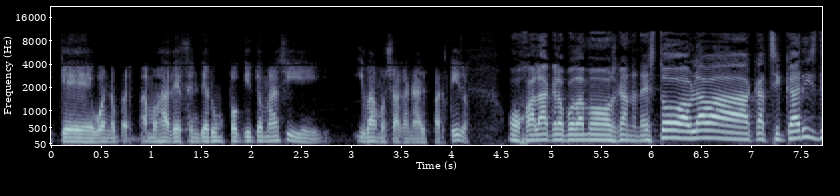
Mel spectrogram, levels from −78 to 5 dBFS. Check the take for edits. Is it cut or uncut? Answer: uncut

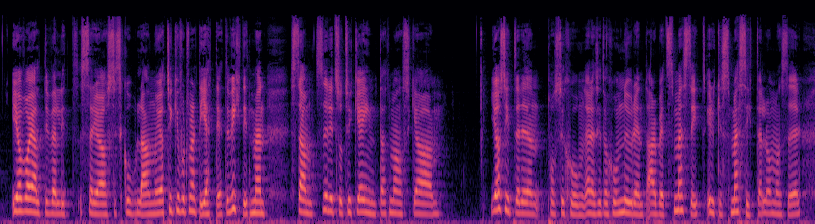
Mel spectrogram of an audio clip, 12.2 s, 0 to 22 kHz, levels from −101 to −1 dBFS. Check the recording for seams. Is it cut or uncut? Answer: uncut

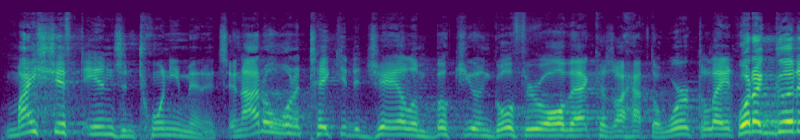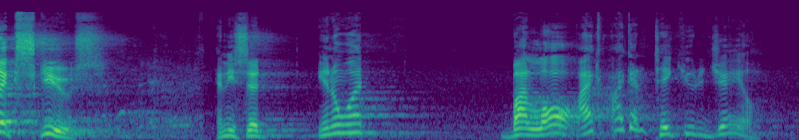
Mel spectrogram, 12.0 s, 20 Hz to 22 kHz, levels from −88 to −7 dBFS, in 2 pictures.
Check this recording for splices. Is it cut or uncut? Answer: cut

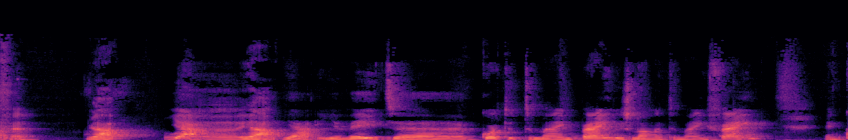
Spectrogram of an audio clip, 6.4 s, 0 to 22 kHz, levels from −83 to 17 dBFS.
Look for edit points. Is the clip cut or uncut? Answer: cut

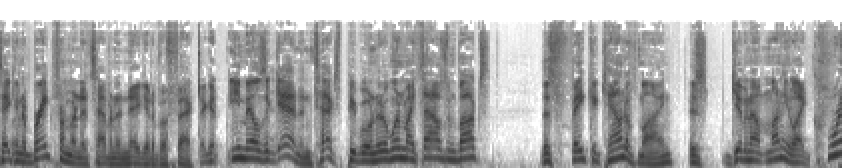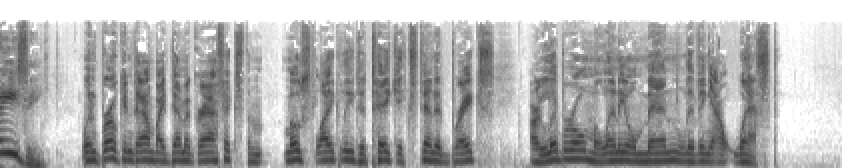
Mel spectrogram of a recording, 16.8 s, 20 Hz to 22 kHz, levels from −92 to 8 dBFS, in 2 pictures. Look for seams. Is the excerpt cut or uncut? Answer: cut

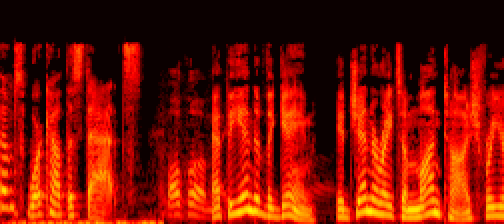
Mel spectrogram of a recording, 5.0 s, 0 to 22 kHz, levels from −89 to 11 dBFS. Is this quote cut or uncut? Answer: uncut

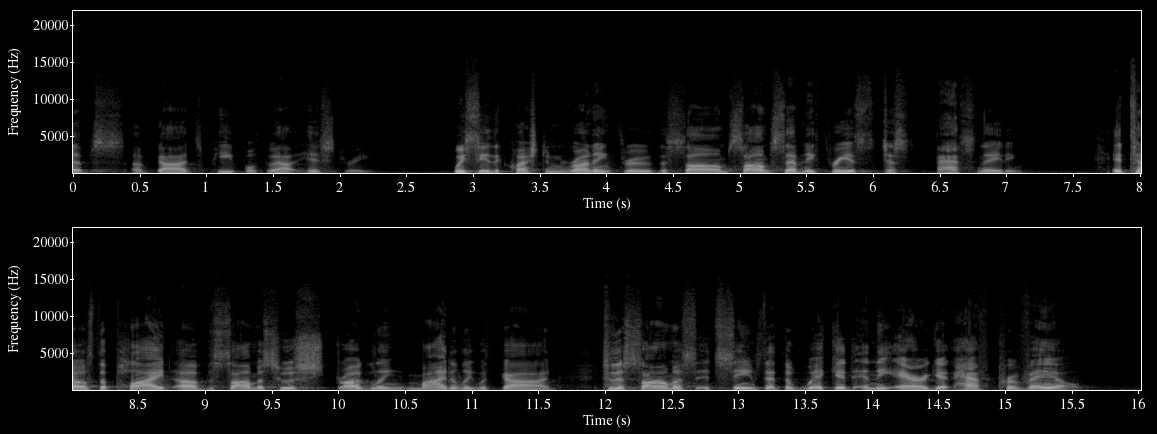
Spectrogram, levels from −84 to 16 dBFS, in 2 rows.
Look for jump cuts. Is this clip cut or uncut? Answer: cut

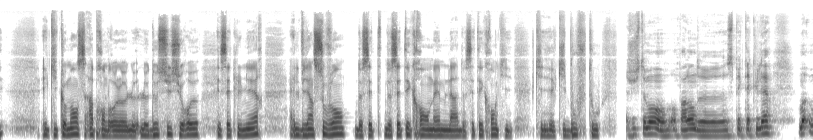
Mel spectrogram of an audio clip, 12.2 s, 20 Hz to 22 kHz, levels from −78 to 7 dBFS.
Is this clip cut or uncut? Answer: cut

